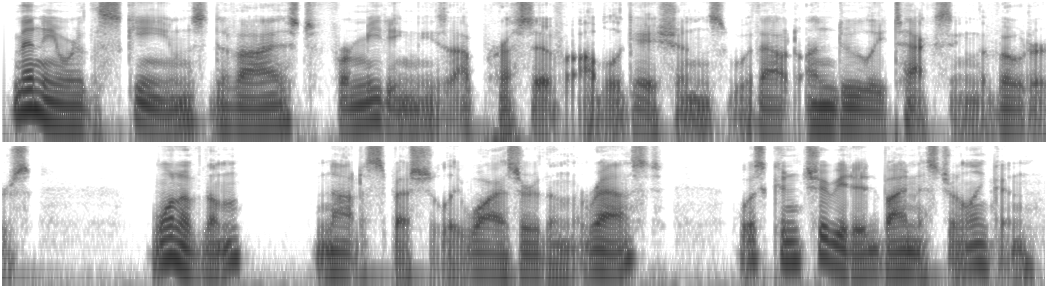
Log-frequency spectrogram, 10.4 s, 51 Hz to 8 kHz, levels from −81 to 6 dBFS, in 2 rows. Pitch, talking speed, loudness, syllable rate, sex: 90 Hz, 165 wpm, -23 LUFS, 6.2 syllables/s, male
